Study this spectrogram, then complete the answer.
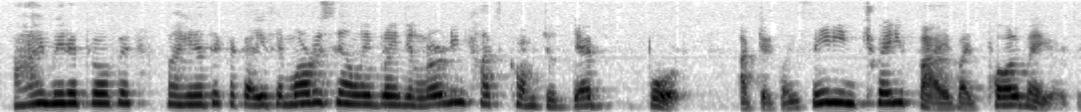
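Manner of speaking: eager student voice. Retold or imitated. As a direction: play the keen student showing the teacher.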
